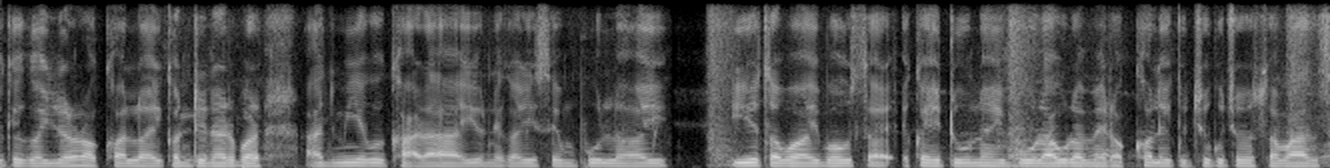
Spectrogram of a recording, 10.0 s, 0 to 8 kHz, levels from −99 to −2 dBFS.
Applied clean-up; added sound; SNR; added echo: none; none; none; none.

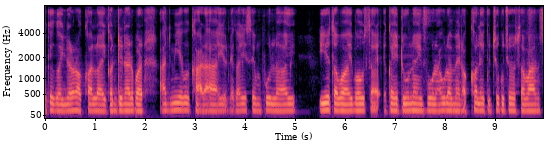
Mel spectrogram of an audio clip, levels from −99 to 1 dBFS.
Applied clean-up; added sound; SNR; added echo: neural mask model DeepFilterNet 3.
